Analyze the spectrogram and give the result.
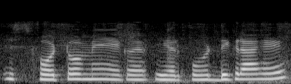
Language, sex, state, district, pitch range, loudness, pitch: Hindi, female, Uttar Pradesh, Lucknow, 220-245 Hz, -15 LUFS, 230 Hz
